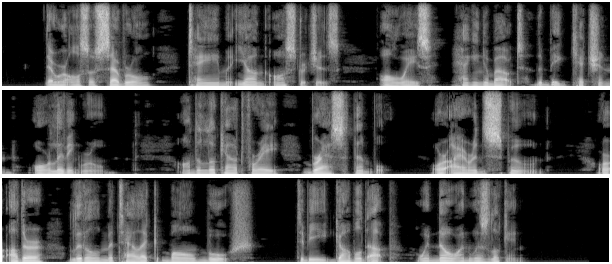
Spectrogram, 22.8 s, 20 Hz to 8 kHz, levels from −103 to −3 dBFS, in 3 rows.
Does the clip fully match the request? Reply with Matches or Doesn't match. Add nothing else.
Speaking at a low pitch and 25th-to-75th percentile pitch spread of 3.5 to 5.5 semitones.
Matches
